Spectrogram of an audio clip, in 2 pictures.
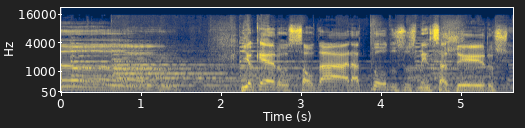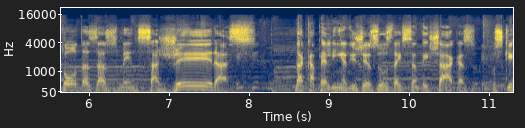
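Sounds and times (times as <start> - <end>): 
church bell ringing: 0.0 - 7.2
speech: 2.2 - 11.3.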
